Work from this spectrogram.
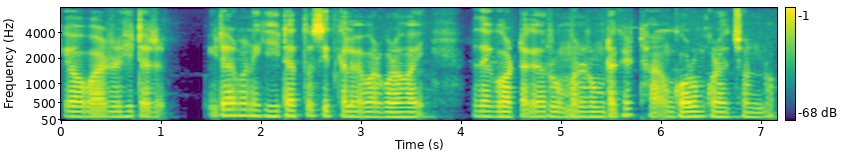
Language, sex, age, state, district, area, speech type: Bengali, male, 18-30, West Bengal, Hooghly, urban, spontaneous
